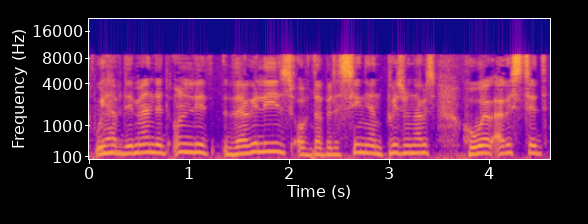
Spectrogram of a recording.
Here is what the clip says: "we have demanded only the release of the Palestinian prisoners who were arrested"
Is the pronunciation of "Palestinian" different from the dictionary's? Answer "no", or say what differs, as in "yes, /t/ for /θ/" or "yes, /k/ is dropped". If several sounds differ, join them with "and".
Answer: yes, /b/ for /p/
